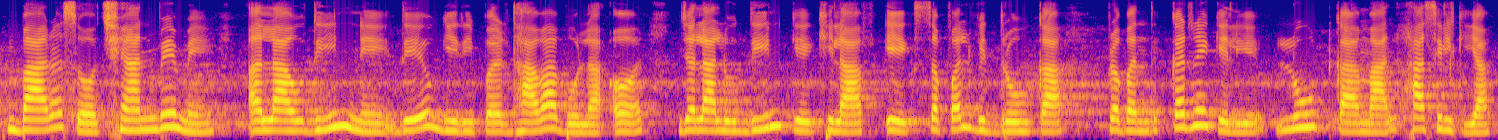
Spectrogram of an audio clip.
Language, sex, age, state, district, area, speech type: Hindi, female, 30-45, Uttar Pradesh, Sonbhadra, rural, read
